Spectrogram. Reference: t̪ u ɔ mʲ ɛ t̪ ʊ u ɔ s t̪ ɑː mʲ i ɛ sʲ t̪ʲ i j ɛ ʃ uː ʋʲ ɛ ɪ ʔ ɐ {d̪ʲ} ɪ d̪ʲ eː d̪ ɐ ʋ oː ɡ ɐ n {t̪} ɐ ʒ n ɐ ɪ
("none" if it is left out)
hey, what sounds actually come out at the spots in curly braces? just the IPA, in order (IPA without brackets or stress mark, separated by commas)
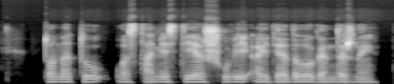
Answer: none, d̪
